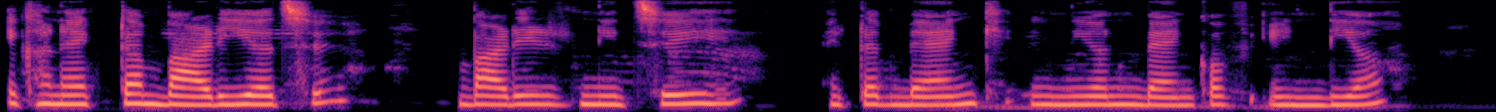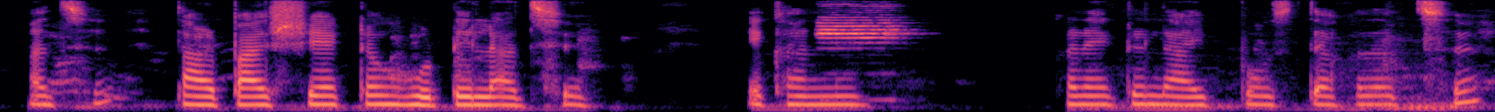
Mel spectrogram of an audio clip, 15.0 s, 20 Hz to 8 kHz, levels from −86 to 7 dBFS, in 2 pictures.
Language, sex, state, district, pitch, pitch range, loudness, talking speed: Bengali, female, West Bengal, Paschim Medinipur, 225 Hz, 210-235 Hz, -18 LUFS, 105 wpm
